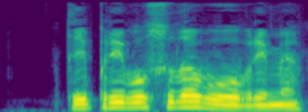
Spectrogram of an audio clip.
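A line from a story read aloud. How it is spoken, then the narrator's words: Low mutter. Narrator (Russian): в полголоса пробормотал я Сэмпсону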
